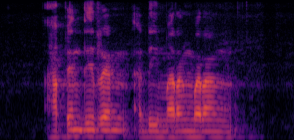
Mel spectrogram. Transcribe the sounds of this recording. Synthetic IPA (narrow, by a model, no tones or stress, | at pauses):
ɦapɛnt̪iɾɛna̰dimaɾaŋmaɾaŋ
